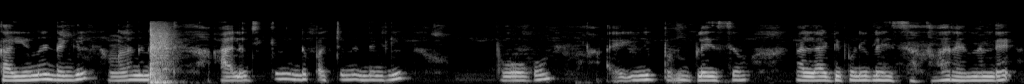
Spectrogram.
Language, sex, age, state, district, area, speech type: Malayalam, female, 30-45, Kerala, Kozhikode, rural, spontaneous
